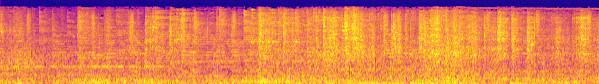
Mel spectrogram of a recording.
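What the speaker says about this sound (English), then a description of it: "What a great little train." A small train rumbles and clatters along steadily into Normanton on the Gulf line in Australia, a continuous loud mechanical rattle of wheels on track with no pauses.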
